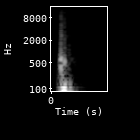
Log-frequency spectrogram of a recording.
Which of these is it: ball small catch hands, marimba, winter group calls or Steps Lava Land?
ball small catch hands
